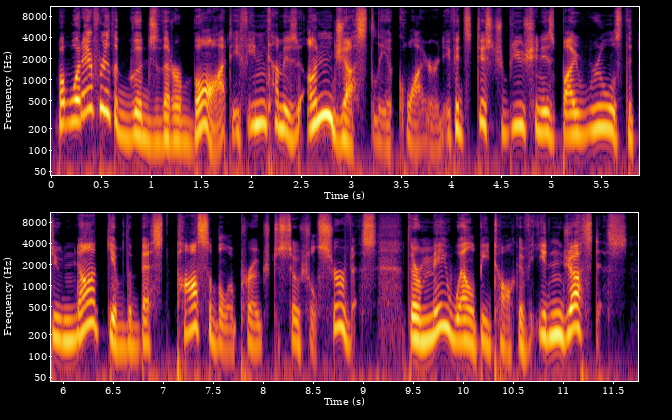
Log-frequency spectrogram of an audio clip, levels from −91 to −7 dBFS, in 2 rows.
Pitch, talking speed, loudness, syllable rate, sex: 180 Hz, 185 wpm, -21 LUFS, 5.2 syllables/s, male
